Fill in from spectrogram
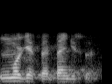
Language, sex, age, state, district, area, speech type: Tamil, male, 18-30, Tamil Nadu, Tiruvarur, rural, conversation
